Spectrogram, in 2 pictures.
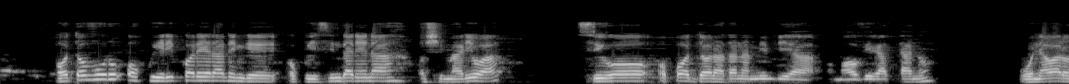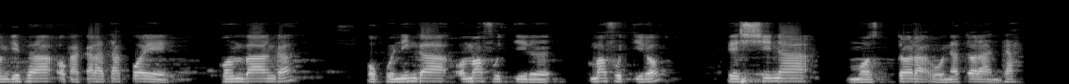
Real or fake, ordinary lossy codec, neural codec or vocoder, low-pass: real; AAC, 32 kbps; none; 7.2 kHz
